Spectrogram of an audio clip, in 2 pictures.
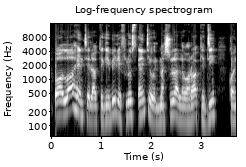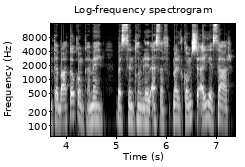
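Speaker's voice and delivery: low-voiced contemptuous man; scornful villain, mocking. Villain tells sisters they are worthless, scornful. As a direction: belittle them in a low voice.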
